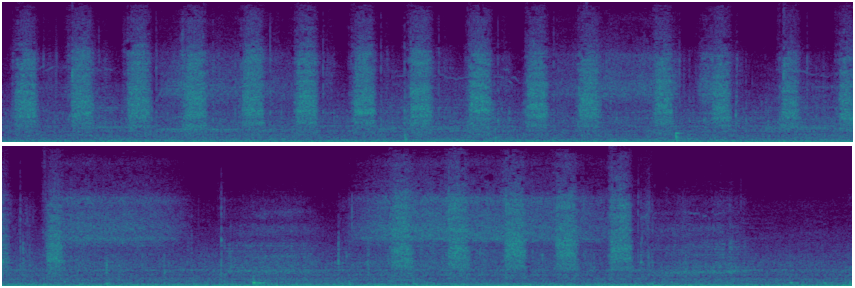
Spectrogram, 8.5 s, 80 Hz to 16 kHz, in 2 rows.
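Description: Rapid, repeated short sprays of a spray bottle applying 303 Aerospace Protectant to a Nissan Skyline R32 dashboard, about a dozen quick spritzes followed by a few longer hissing bursts, close by.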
